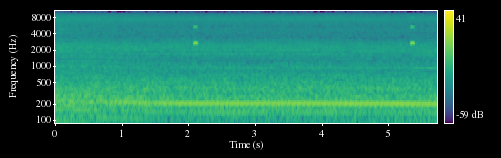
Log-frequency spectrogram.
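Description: Car engine running steadily at a raised idle of about 1,900 rpm, a constant hum. Two short beeps from the OBD scanner's keys, about two seconds in and near the end.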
